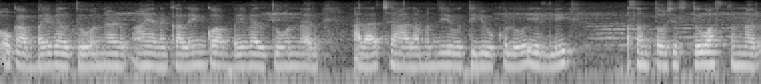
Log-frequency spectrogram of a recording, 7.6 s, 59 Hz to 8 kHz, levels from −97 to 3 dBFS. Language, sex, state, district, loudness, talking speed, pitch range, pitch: Telugu, female, Andhra Pradesh, Krishna, -19 LUFS, 95 wpm, 170-185 Hz, 175 Hz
